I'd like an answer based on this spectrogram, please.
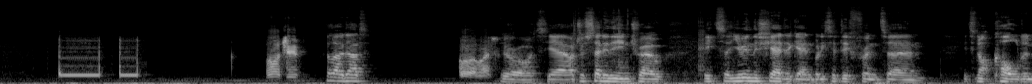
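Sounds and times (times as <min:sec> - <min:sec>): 
faint low hum: 0:00.0 - 0:10.3
phone call electronic ring tone: 0:00.6 - 0:01.4
speech: 0:02.7 - 0:03.8, 0:05.0 - 0:10.3.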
